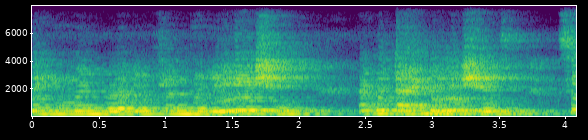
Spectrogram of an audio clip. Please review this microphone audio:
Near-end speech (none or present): none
